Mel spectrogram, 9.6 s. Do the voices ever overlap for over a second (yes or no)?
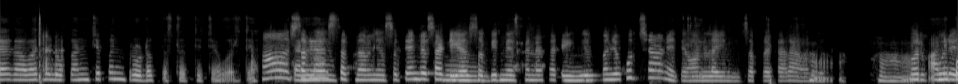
no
